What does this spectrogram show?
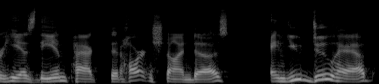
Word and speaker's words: Hartenstein: and to your point hartenstein is how it's supposed to be pronounced okay hartenstein they're not goingon to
